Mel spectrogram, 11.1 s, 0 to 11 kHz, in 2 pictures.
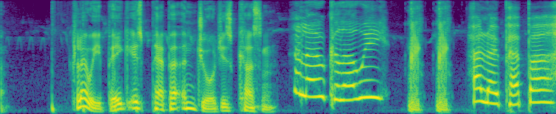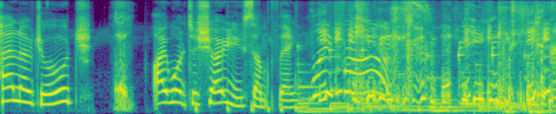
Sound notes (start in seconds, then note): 4.1 oinks; 6.7 oinks; 9.0 giggles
